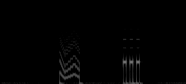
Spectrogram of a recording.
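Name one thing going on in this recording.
A retro video game plays a quick warbling chirp as a character moves.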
